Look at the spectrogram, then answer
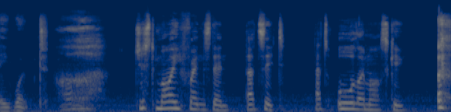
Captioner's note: frustrated groan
